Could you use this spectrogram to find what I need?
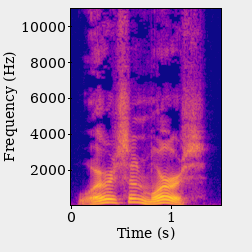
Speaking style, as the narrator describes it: cried Jasper

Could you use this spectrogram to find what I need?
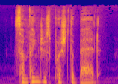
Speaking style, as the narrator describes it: whispered

